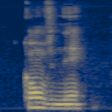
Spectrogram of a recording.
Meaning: first/second-person singular imperfect indicative of convenir
- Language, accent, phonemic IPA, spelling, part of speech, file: French, Canada, /kɔ̃v.nɛ/, convenais, verb, LL-Q150 (fra)-convenais.wav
